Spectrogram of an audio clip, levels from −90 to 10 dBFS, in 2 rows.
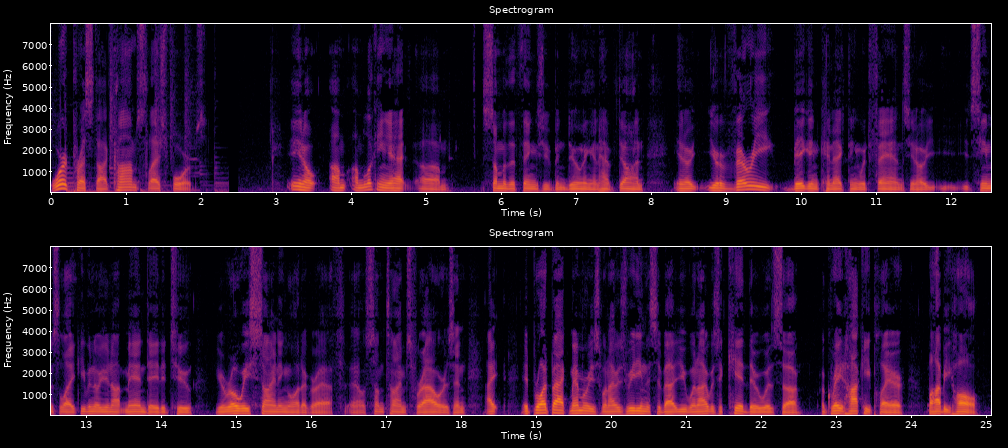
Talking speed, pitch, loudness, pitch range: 180 wpm, 100 Hz, -27 LUFS, 90-110 Hz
